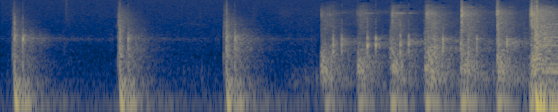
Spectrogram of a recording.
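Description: Intro sound effect of heavy, echoing thunks spaced a little under a second apart, which quicken about two and a half seconds in into a fast run of about five or six hits a second.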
